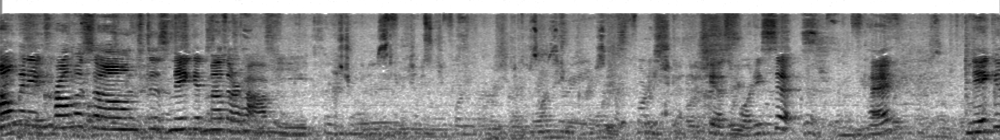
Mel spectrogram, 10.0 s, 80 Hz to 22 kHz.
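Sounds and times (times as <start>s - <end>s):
murmur of students' voices: 0.0s - 10.0s
teacher speaking: 0.0s - 10.0s.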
